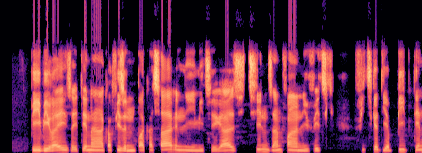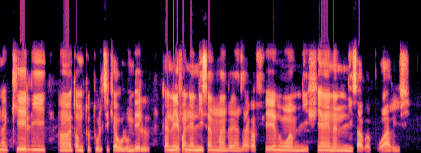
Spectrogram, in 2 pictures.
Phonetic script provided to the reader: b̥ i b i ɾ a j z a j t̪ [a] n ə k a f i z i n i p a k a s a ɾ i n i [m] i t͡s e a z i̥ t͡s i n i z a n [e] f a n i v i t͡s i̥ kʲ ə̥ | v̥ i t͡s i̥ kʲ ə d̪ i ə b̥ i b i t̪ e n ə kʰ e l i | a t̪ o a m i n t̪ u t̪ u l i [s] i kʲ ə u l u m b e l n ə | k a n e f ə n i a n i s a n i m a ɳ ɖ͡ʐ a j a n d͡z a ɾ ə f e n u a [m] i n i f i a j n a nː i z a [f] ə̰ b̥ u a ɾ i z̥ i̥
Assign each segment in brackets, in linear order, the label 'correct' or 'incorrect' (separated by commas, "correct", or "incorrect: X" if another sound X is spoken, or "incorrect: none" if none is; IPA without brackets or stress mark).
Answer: incorrect: e, correct, incorrect: i, incorrect: t͡s, correct, incorrect: v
